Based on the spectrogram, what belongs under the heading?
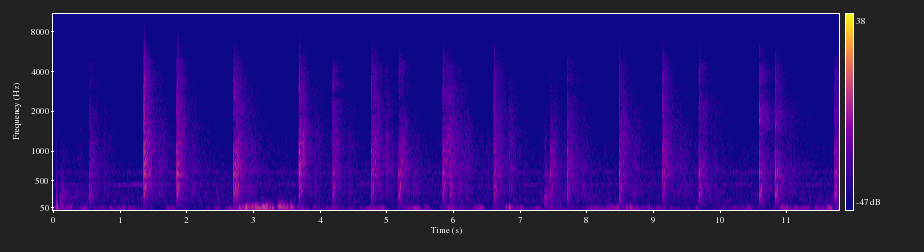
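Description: Fireworks going off in a steady run of sharp bangs, one or two a second at uneven spacing, each followed by a short echoing tail.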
